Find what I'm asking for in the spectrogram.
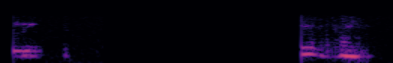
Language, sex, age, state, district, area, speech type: Urdu, female, 30-45, Uttar Pradesh, Rampur, urban, conversation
